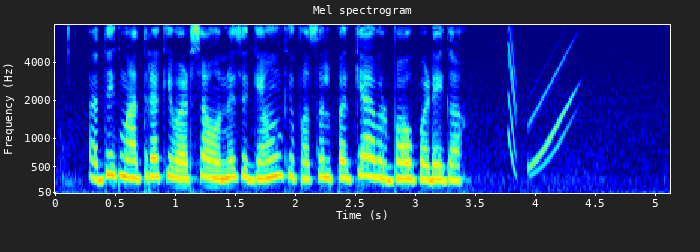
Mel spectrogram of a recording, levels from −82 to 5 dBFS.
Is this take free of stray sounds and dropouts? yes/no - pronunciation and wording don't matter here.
no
